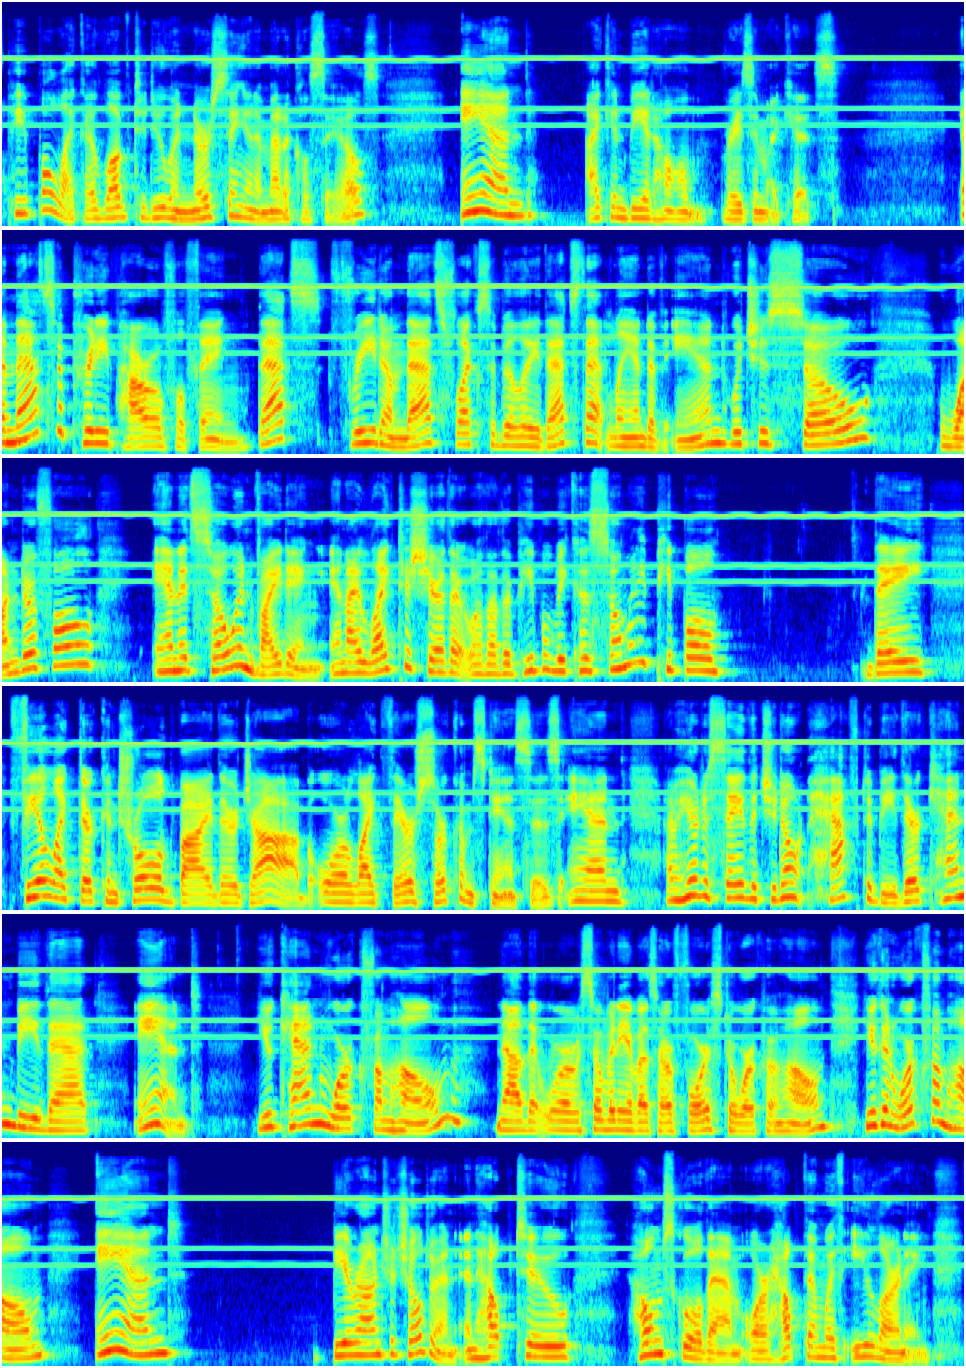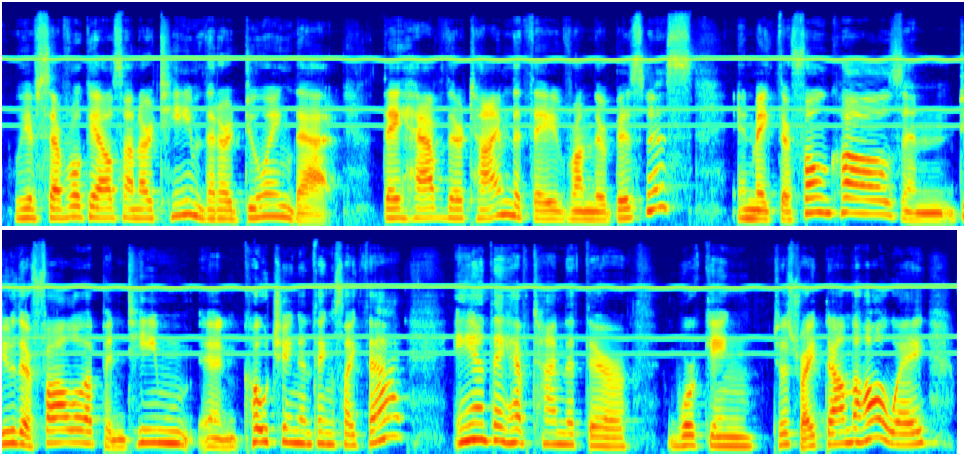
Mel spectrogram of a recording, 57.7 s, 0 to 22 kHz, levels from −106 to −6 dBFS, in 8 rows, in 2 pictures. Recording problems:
high-pitched whine; noticeable; throughout; 7.5 kHz, 15 dB below the speech

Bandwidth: 17.5 kHz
